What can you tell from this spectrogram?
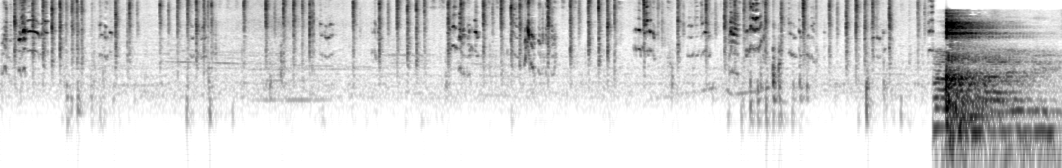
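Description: Light, scattered clicks and taps of a ping pong ball bouncing and skittering across wooden floorboards. About a second before the end comes a sudden, much louder thump that rings on as it fades.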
